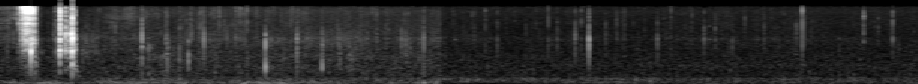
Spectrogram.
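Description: A ring-pull beer can cracked open with two quick, sharp sounds near the start, then a wood campfire crackling with scattered pops.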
